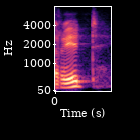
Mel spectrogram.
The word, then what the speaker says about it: read: kita pakai has ya red ini bacaannya red ya memang tulisannya sama tapi bacaannya berbeda yang pertama dibaca read yang kedua dan ketiga dibaca red so ini karena yang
